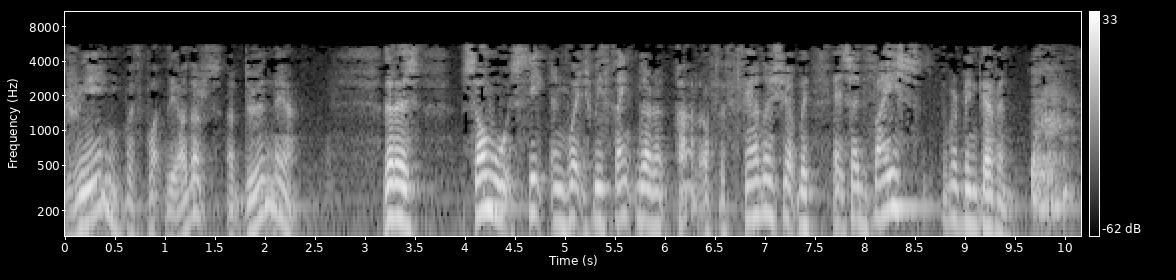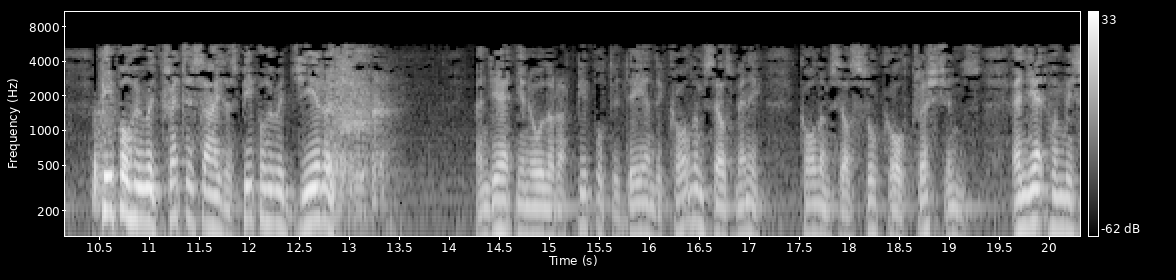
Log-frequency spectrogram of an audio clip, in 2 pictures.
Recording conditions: large echoing room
